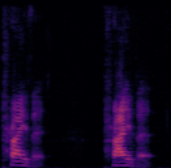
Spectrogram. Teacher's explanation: while you're making that P sound your tongue is getting ready to produce the r and sometimes that can occur while you're producing that that P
